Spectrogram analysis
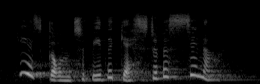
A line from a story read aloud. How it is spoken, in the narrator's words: All the people began to mutter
